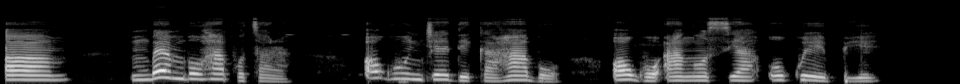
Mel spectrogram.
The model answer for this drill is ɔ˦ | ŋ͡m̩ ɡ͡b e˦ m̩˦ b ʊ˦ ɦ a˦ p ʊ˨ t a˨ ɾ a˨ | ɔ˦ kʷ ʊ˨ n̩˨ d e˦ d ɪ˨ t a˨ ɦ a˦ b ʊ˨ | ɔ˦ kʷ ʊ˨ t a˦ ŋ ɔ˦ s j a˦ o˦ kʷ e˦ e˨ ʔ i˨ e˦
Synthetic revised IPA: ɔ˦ | ŋ͡m̩ ɡ͡b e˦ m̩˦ b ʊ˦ ɦ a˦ p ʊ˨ t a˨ ɾ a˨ | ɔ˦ ɡʷ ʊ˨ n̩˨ d͡ʒ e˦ d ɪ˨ k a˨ ɦ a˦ b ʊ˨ | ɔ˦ ɡʷ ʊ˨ ʔ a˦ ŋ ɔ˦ s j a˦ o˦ kʷ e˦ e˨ p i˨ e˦

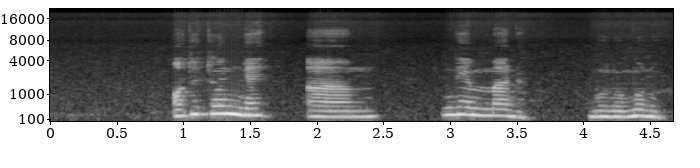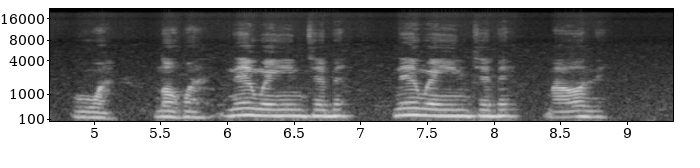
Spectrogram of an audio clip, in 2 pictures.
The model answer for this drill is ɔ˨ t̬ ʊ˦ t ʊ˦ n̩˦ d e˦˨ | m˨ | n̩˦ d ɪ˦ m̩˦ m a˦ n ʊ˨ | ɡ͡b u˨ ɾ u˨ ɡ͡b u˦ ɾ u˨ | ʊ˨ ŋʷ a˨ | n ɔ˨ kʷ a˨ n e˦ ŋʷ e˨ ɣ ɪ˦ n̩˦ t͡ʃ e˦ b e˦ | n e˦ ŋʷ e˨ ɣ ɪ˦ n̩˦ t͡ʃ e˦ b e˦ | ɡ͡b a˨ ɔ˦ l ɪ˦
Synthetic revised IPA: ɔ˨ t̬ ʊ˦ t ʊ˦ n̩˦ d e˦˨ | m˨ | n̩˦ d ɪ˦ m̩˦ m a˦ d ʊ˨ | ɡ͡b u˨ ɾ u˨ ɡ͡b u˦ ɾ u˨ | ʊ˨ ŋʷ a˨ | n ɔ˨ kʷ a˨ n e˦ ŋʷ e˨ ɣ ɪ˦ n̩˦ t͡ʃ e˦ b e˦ | n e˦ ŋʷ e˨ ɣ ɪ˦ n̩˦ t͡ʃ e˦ b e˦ | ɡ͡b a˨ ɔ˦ l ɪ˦

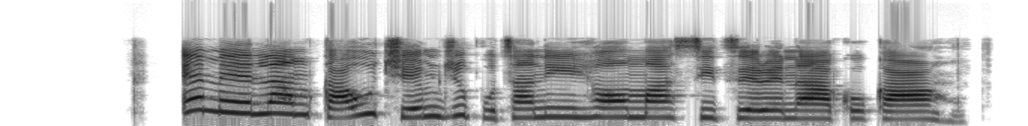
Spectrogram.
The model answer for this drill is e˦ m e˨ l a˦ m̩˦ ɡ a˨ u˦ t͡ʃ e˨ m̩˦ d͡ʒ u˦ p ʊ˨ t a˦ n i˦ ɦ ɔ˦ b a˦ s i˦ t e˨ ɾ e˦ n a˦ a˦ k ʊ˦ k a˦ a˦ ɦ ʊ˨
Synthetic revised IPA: e˦ m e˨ l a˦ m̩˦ k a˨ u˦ t͡ʃ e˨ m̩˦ d͡ʒ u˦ p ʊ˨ t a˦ n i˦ ɦ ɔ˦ m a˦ s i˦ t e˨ ɾ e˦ n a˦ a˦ k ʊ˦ k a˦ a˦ ɦ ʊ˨

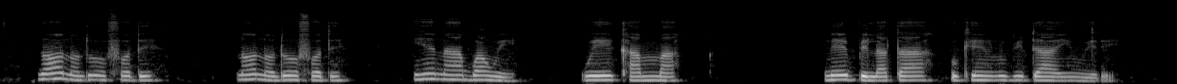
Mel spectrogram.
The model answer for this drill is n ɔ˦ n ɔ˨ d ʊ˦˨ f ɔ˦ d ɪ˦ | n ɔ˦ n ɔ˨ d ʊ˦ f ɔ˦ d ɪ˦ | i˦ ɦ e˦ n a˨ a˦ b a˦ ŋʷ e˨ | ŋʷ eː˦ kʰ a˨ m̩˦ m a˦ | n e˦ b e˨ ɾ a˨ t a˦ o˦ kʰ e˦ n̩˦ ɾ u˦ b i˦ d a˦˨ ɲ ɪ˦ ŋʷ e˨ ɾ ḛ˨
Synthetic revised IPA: n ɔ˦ n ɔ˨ d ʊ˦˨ f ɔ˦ d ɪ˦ | n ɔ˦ n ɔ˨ d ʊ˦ f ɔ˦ d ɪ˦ | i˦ ɦ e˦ n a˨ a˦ ɡ͡b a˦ ŋʷ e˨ | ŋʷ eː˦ kʰ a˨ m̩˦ m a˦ | n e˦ b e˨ l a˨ t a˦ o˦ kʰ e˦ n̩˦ ɾ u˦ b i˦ d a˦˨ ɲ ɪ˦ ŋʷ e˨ ɾ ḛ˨

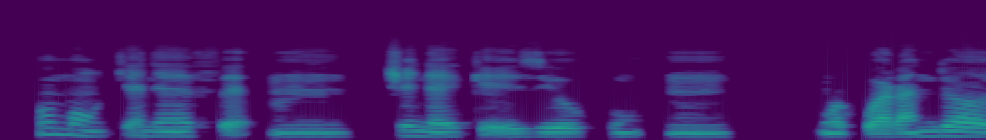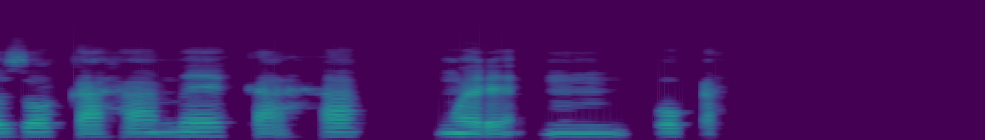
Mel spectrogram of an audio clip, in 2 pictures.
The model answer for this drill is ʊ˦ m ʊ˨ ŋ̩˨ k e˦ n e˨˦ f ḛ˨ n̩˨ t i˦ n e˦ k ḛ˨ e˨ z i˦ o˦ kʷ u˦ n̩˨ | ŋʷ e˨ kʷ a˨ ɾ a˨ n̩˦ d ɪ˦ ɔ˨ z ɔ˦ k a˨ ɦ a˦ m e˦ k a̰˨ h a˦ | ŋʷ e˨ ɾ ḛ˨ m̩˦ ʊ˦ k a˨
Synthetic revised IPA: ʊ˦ m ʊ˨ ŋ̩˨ k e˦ n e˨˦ f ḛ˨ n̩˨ t͡ʃ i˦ n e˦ k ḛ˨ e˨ z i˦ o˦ kʷ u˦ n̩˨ | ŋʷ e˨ kʷ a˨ ɾ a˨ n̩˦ d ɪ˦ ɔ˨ z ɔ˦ k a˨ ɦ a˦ m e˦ k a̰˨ h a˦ | ŋʷ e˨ ɾ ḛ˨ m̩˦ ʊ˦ k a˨

